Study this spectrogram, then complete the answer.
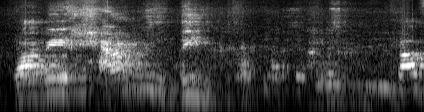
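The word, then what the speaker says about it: وَبِحَمْدِكَ: হাম, হা কন্টিনিউটি চাপ দিয়ে হরফের মধ্যম শুরু উচ্চারণ করতে হবে। ওয়া বি হাম, দাল জের দি, ওয়া বি হামদি, কাফ জবর কা, ওয়া বি হামদিকা, ওয়া বি হামদিকা।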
